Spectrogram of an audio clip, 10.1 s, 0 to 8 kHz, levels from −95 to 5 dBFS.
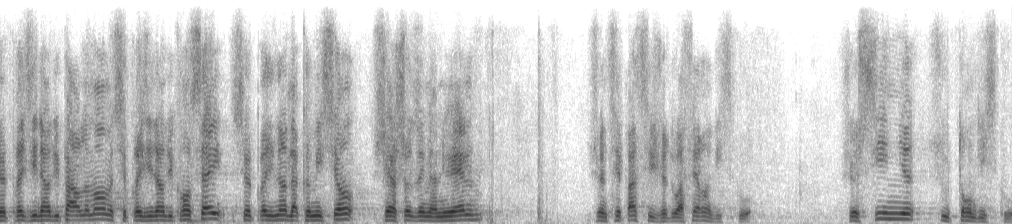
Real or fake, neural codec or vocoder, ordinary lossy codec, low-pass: real; none; Opus, 16 kbps; 7.2 kHz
